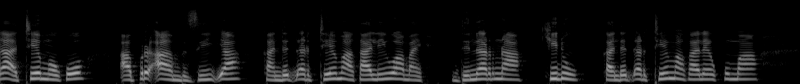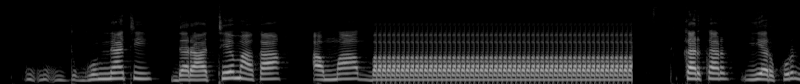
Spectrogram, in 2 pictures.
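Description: At 11.76 s the audio locks into a system hang loop until 14.32 s. Something froze while the hardware kept replaying one buffer, so a 46 ms slice repeats dozens of times, a 21.5 Hz buzz that fits a 2048-sample buffer.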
